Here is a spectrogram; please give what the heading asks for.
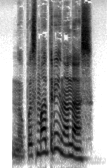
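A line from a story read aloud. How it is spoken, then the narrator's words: Weary. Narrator (Russian): Серж устало роняет слова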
